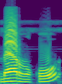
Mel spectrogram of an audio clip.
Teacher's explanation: ro yang berharakat sukun sebelumnya fathah kita namakan dengan ro tafkhim ro yang tebal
